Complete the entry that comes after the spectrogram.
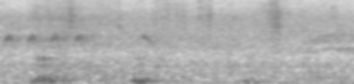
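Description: Pigs in a Croatian woodland pasture give a few low, short grunts, soft and somewhat distant over a quiet outdoor background.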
